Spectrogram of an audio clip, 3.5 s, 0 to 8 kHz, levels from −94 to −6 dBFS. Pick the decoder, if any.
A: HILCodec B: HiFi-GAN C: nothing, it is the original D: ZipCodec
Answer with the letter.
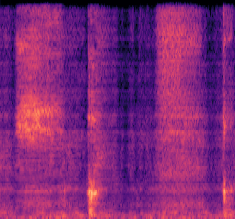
B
